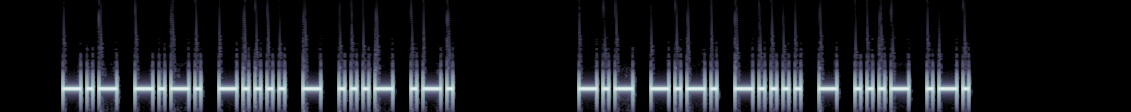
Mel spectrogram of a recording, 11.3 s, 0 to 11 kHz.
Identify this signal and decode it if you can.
Morse code, heard as a keyed tone, about 20 wpm, 700 Hz. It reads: KC6TVR KC6TVR
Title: USA Call Signs - 6 Characters - Repeated 3x - 20wpm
